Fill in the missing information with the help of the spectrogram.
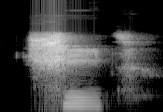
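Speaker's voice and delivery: sudden high, loud yell; high-pitched outburst; shouted accusation. Pretend. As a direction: shout it out as a sharp call-out. Calls out a lifter's cheating.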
